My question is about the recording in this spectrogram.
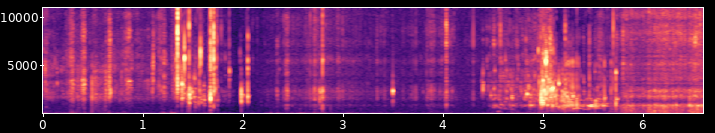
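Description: Stream water sloshing and gurgling around a GoPro in its waterproof housing as it is dipped below the surface, with irregular clicks and knocks. It grows louder from about four and a half seconds in.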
